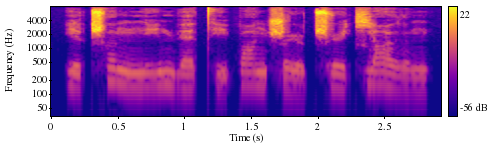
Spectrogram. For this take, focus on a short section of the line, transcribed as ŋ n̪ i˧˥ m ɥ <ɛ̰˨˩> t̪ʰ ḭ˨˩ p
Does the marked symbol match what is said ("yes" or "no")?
no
